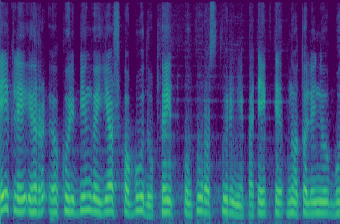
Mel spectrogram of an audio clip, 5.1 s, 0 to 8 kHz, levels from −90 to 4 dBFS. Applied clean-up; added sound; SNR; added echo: neural separator model SepFormer DNS4.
